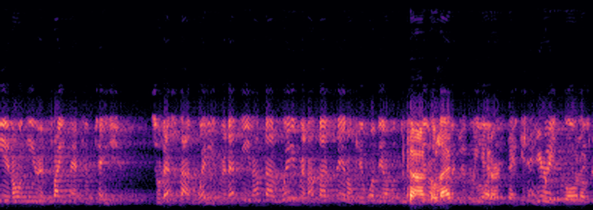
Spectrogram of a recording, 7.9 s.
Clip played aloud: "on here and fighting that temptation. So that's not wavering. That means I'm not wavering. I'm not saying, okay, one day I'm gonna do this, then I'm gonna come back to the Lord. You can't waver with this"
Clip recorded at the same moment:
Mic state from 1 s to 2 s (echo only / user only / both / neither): echo only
